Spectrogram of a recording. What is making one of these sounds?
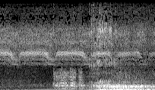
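A truck engine cranks and starts.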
